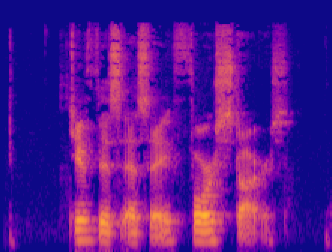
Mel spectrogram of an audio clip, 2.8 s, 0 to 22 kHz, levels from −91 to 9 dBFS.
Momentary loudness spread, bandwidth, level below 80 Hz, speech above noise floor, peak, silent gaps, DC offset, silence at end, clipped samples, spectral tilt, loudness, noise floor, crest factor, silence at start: 18 LU; 16 kHz; -66 dBFS; 34 dB; 0 dBFS; none; under 0.1%; 0.4 s; under 0.1%; -3 dB/octave; -20 LUFS; -54 dBFS; 20 dB; 0.55 s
